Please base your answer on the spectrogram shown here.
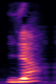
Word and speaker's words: ia: I A pinion is pronounced as Yah. It sounds just like Y A in CA.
